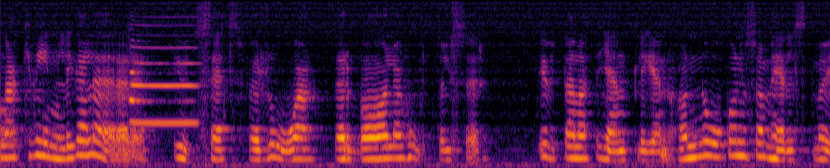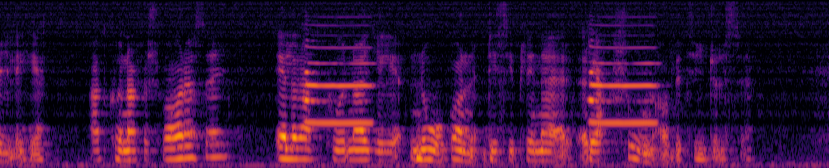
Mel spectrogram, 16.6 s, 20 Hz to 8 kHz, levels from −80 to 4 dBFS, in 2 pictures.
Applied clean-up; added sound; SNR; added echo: none; Wind instrument, woodwind instrument; 3 dB; reverberation time 0.4 s.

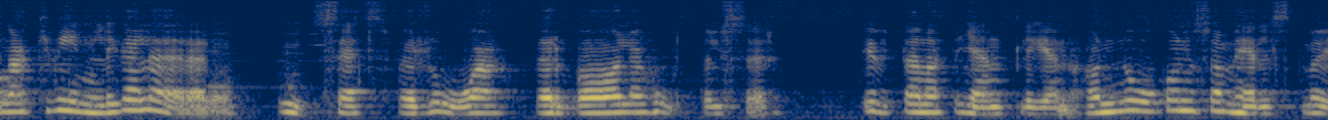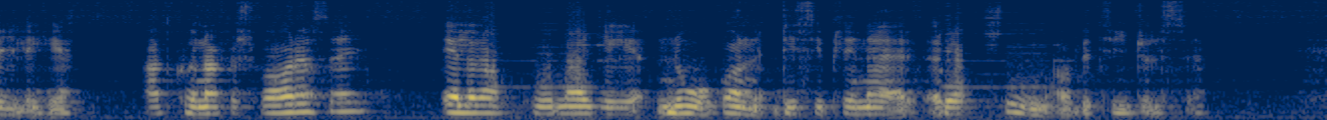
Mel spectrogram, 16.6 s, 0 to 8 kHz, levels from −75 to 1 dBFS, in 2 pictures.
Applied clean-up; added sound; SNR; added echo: neural separator model SepFormer DNS4.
